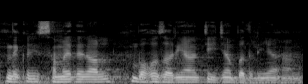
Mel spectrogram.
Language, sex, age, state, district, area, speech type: Punjabi, male, 45-60, Punjab, Jalandhar, urban, spontaneous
